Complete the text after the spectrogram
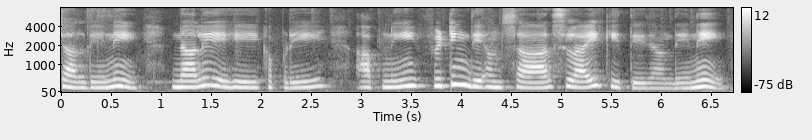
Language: Punjabi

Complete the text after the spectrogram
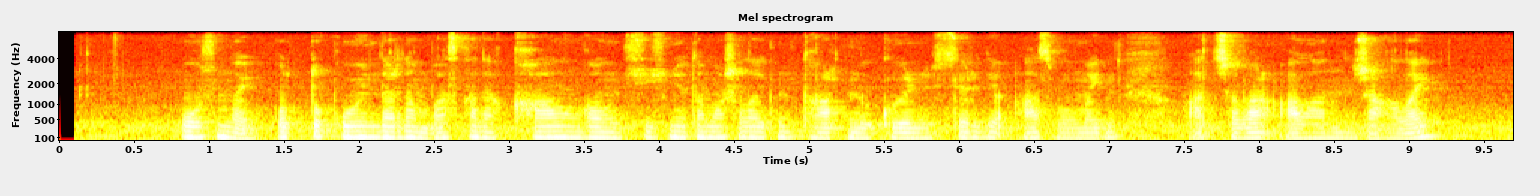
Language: Kazakh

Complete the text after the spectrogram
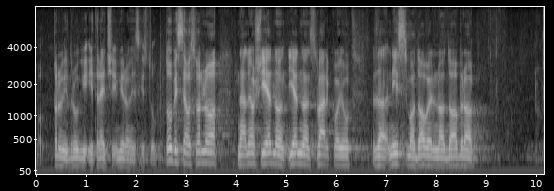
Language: Croatian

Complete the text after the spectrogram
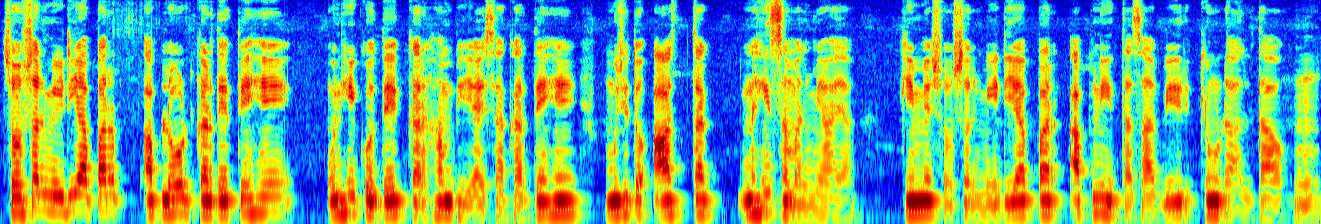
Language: Urdu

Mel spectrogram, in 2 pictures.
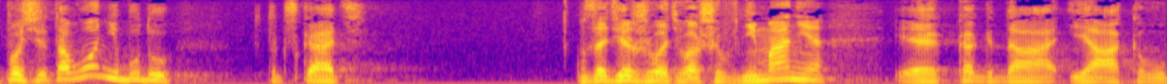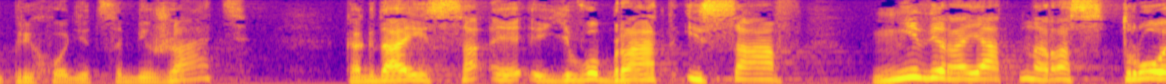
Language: Russian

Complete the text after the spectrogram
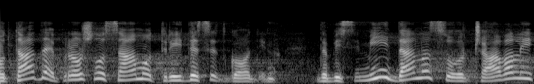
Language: Serbian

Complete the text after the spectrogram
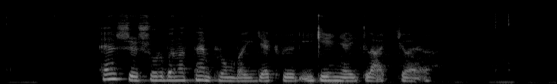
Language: Hungarian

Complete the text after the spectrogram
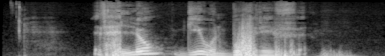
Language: Kabyle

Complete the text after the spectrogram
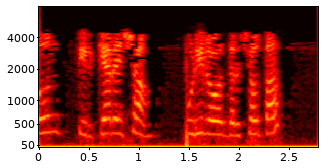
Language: Marathi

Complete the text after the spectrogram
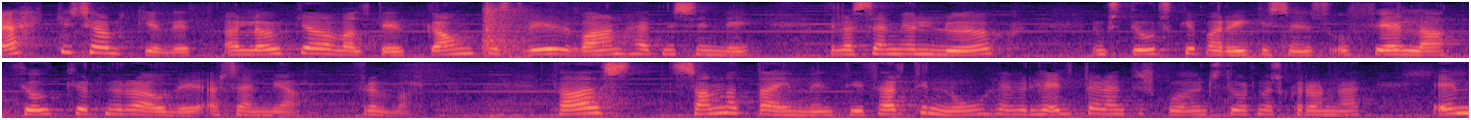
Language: Icelandic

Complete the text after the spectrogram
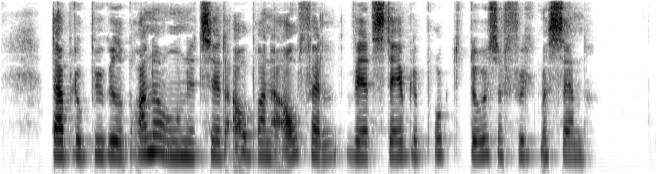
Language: Danish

